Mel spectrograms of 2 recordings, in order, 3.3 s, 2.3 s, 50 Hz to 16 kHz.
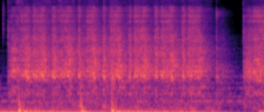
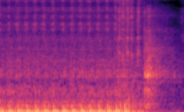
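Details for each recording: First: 1995 Honda Shadow VLX600 V-twin after years of neglect, choke on, starter fluid sprayed in: coughs through uneven firings, stumbles almost to a stop, catches again, struggling to stay running; hard starting, cause not confirmed. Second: 1995 Honda Shadow VLX600 V-twin, neglected for years, no fuel supply: quick even low putting for about two seconds then fades out and dies from lack of gas; runs cleanly while it lasts.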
